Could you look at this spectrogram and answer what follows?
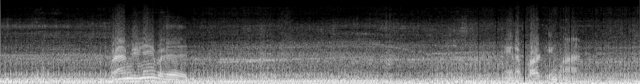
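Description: A Honda Shadow 750 ACE motorcycle rumbles steadily at low pitch as it is ridden, its engine drone running continuously beneath someone talking throughout.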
